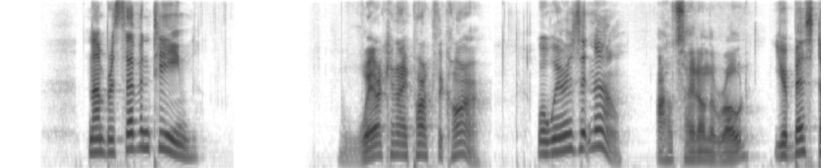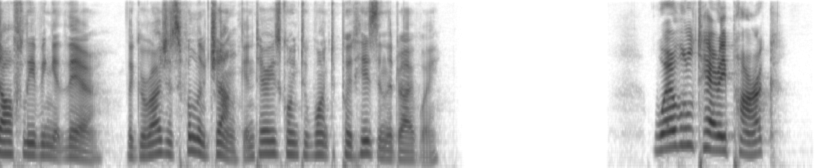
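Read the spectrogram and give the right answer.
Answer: In the driveway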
